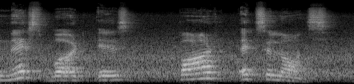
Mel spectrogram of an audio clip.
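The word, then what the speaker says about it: par excellence: पेरेंट्स in there प्रेजेंस the next word is पार एक्सलस spelling इ पी ए आर ई एक्स सी ई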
